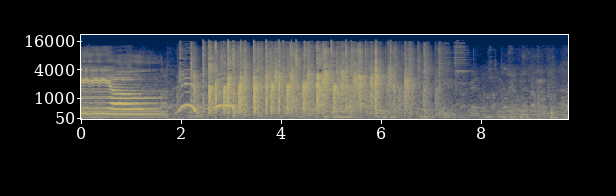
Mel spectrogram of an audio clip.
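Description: A sustained electronic tone cuts off into a burst of audience clapping with a few whoops and cheers. The applause is dense for several seconds, then thins and fades out.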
